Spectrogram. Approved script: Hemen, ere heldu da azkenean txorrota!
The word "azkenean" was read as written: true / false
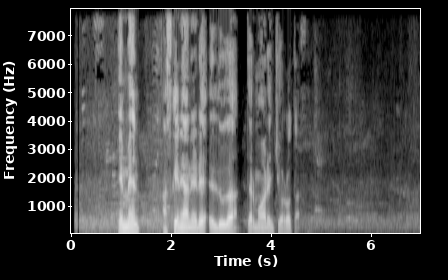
false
